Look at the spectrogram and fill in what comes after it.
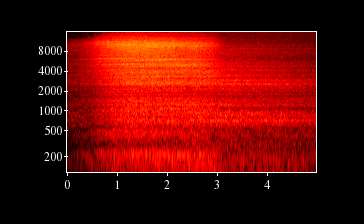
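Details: American alligator hissing: one long breathy rush of noise that swells over a second, holds, then slowly fades, steam-like with no tone.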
